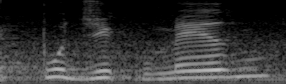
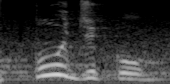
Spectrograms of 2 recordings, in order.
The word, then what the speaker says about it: púdico: É assim que se pronuncia? Pudico mesmo? Ou púdico, perdão, porque aqui da forma que está escrita, né? A sílaba destacada significa a sílaba tônica. Será que é púdico?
